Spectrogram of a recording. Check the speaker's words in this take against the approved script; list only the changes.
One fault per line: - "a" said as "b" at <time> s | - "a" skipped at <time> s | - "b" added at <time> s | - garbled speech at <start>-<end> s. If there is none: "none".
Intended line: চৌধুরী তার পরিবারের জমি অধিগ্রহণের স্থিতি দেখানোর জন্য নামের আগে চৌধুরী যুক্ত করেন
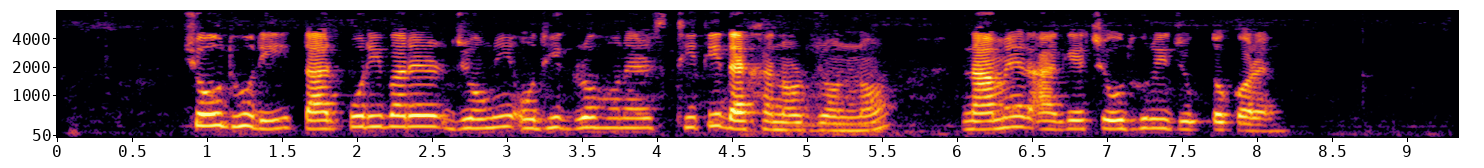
none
